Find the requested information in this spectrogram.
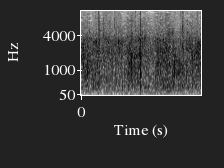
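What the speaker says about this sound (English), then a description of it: "I want to give you a round of applause." Applause from an audience honoring board members standing at a 2019 organizational gathering, steady dense clapping throughout, close and full.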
